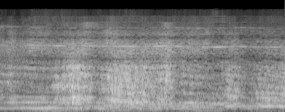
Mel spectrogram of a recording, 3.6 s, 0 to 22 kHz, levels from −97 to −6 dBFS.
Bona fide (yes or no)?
yes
